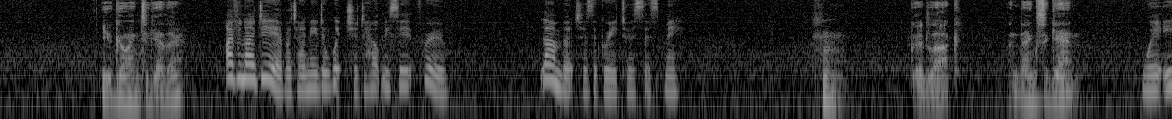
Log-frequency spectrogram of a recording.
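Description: A man speaks in a low, calm voice close by.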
